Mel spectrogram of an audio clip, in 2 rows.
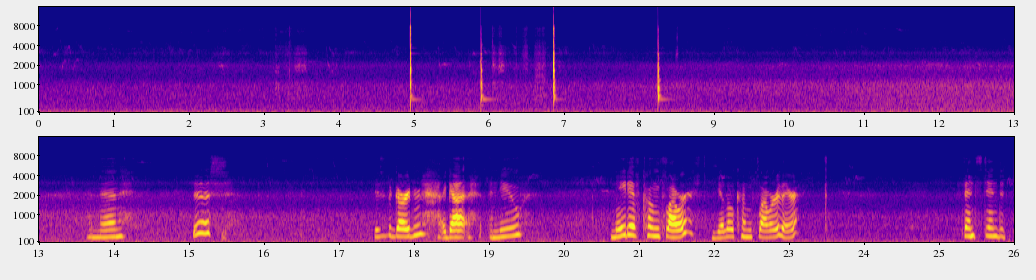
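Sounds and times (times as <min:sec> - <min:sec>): low background hiss: 0:00.0 - 0:26.0.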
